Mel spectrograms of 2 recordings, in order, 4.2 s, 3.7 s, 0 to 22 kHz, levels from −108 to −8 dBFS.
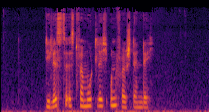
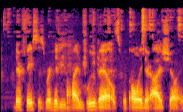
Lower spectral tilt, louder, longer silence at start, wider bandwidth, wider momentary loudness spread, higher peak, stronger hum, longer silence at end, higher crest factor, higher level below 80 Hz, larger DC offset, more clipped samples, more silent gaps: about the same, -2 dB/octave vs -3 dB/octave; second, -36 LUFS vs -18 LUFS; about the same, 0.05 s vs 0.05 s; about the same, 16.5 kHz vs 16.5 kHz; first, 10 LU vs 7 LU; second, -18 dBFS vs 0 dBFS; neither; about the same, 0.05 s vs 0 s; about the same, 22 dB vs 18 dB; second, -66 dBFS vs -58 dBFS; neither; neither; neither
